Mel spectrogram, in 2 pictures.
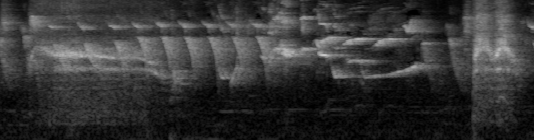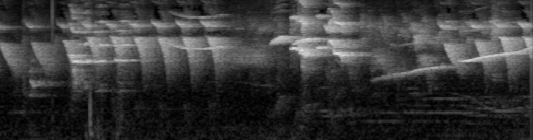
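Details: Kacer in a head-to-head song match: dense high chattering trills, rapid repeated notes and upslurred whistles, with brief bursts of noise between phrases.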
